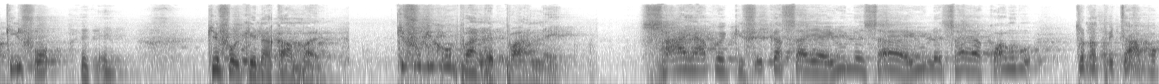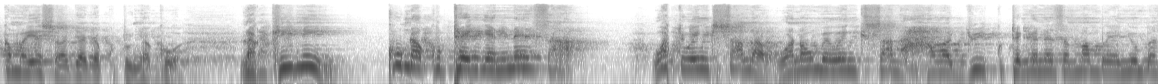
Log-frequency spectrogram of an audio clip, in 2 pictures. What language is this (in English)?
Swahili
